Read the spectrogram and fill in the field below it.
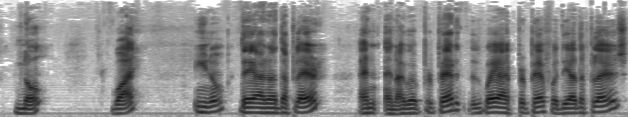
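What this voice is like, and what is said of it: Imitates another person's voice and accent. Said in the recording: “Very good accent. ... Very good impersonation.”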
